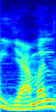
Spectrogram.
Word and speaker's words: YAML: सो file का जो extension होता है वो YAML या YML या मतलब प्रोनाउंस उसको YAML के तौर पे किया जाता है।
